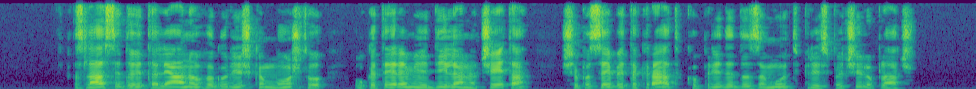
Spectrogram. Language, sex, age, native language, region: Slovenian, male, 18-29, Slovenian, Central Slovenia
